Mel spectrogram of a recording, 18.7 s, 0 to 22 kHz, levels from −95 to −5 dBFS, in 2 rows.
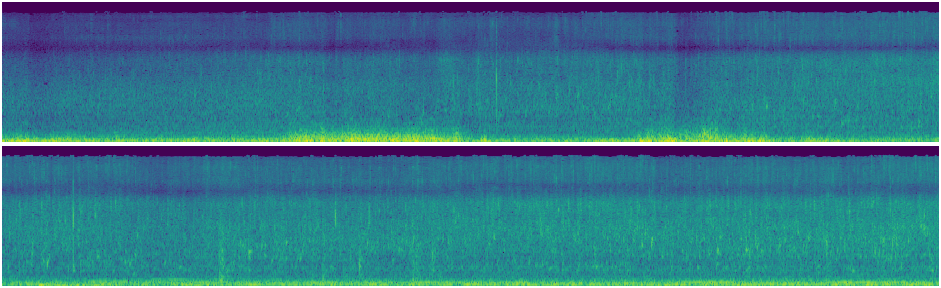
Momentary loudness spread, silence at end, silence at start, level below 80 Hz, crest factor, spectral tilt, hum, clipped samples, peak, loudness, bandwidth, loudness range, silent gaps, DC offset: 9 LU; 0 s; 0 s; -22 dBFS; 18 dB; -5 dB/octave; none; under 0.1%; -4 dBFS; -25 LUFS; 17 kHz; 6 LU; none; under 0.1%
